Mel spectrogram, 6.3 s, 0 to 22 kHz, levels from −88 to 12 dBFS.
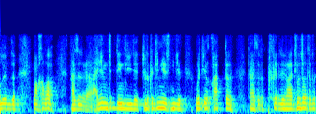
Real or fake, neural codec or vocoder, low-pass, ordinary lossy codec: fake; codec, 16 kHz in and 24 kHz out, 0.6 kbps, FireRedTTS-2 codec; 7.2 kHz; Opus, 24 kbps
